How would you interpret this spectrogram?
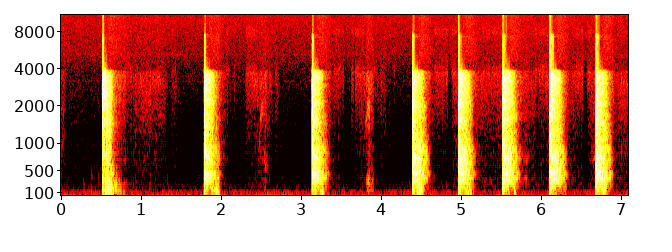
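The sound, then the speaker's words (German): Eight crisp hand claps from a caller in a guessing game tap out the rhythm of a song, a few slow, widely spaced claps giving way to a quicker, steady run, with no one speaking. “Soll ich ihn einfach klatschen, ne?”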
